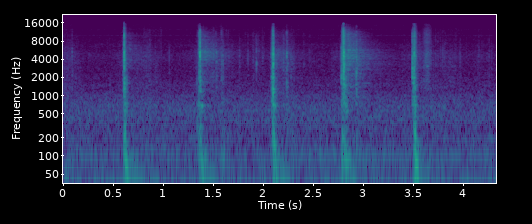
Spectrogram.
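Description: A shovel blade driven down into the forest ground again and again: five sharp strikes about 0.7 s apart, evenly paced.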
